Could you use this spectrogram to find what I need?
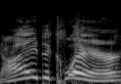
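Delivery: grand, theatrical delivery. Imitating how someone opened dramatically, then paused: imitating Nick's dramatic delivery. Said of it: "Nick was all dramatic at the beginning".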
